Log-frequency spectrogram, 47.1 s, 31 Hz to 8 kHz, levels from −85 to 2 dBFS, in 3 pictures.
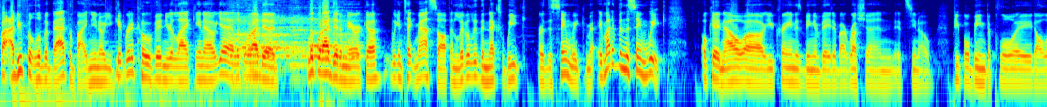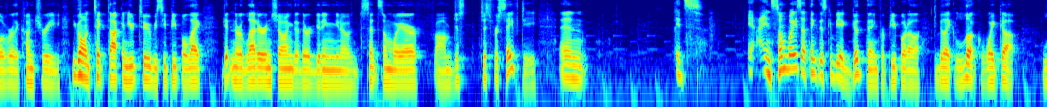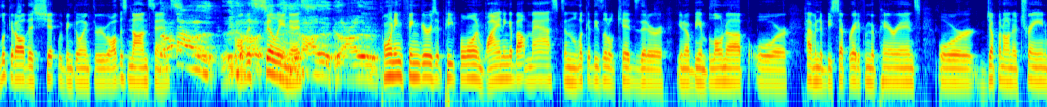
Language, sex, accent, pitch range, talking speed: English, male, American, 115-140 Hz, 215 wpm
